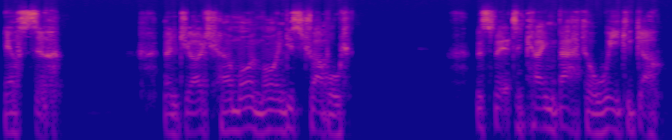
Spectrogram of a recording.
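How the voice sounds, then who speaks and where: A man's voice: lowish voice, steady tone, slow, husky, highs cut off. An actor playing a haunted, troubled railway signalman in a period audio drama, telling his tale with grave urgency. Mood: troubled, urgent.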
